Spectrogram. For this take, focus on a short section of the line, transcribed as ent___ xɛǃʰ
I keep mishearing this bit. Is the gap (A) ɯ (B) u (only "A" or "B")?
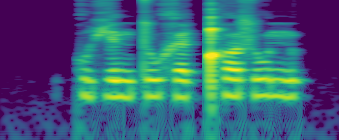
B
